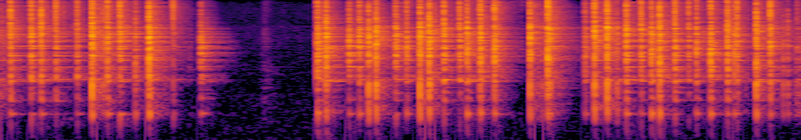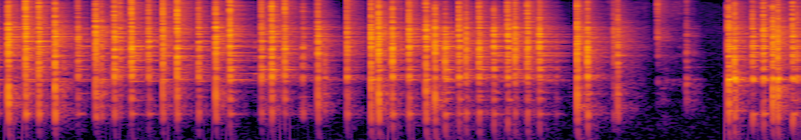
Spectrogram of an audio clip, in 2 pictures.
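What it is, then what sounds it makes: Small round metal tin tapped with fingernails. A small, hollow, round silver metal tin with a lid is held in the hand and tapped on its lid with long nails. Rapid bursts of crisp, bright, tinny clicks with almost no ring follow one another, broken by a few brief pauses. The sound is thin and high, with no low end.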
